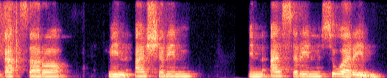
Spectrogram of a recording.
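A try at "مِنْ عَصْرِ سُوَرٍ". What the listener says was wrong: Idofah itu nggak boleh pakai tanwin. Asrinya nggak boleh bertanwin.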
